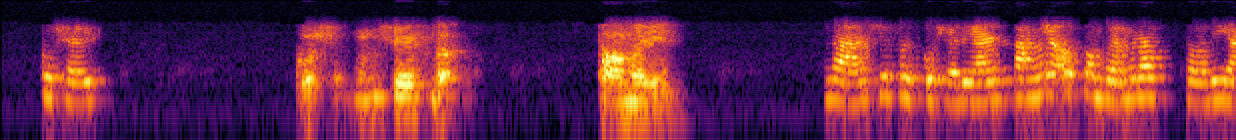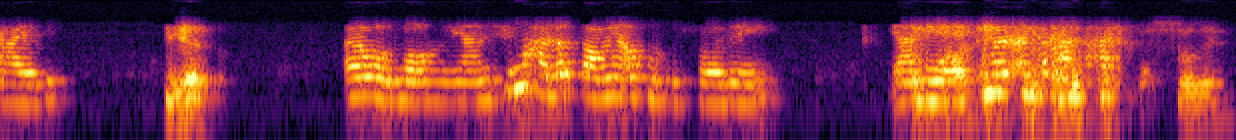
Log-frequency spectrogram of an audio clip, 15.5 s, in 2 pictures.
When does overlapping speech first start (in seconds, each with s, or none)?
13.4 s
